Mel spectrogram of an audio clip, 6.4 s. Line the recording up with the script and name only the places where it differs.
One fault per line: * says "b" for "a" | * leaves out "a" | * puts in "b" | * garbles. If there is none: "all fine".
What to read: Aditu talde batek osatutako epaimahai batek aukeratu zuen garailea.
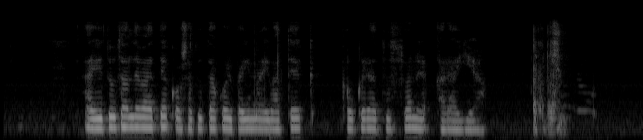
all fine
